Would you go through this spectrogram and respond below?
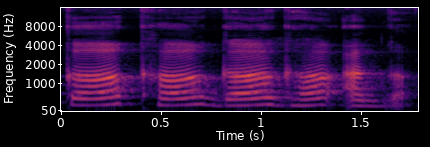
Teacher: ये टोटल पांच होते हैं और यह पांचों क्या है कंठ से बोला जाता है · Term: कंठस्थ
